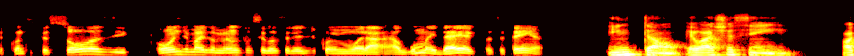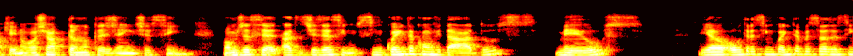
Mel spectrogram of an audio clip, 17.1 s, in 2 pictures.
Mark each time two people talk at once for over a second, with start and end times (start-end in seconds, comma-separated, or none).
none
